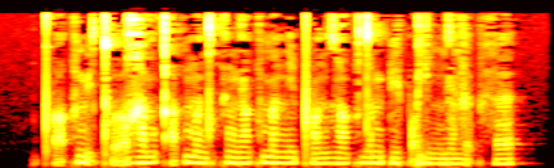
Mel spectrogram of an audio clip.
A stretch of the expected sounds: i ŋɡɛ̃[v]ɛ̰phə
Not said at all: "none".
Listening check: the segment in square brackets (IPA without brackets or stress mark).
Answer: v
